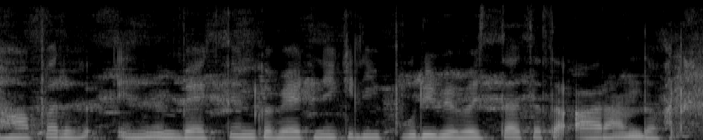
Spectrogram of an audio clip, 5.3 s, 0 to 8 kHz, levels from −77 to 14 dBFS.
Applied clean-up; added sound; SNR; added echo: none; none; none; none.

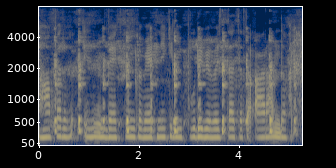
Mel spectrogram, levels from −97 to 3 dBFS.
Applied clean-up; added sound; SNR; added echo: none; Clock; 3 dB; none.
